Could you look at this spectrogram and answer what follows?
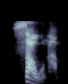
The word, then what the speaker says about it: sauna: Yes, everybody pronounces it wrong. It's sauna.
